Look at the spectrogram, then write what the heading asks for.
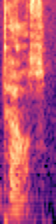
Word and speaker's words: Taos: I keep saying Moab, and then I'm like, oh no, it's probably like Taos. We're only supposed to say it's like one word instead of two. There is only one syllable in Taos.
